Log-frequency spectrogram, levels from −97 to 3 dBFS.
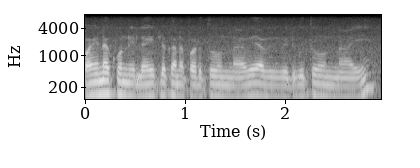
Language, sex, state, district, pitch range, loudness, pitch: Telugu, male, Telangana, Mahabubabad, 115-125 Hz, -18 LUFS, 120 Hz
